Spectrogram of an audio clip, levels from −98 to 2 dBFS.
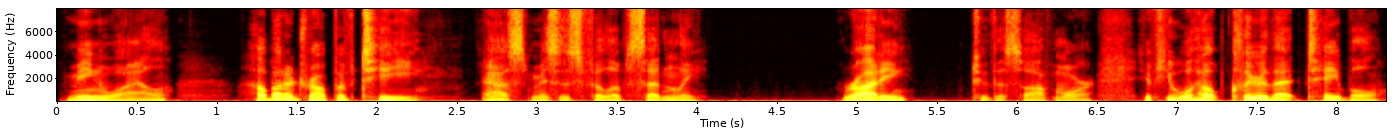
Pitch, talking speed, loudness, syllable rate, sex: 115 Hz, 145 wpm, -20 LUFS, 5.7 syllables/s, male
